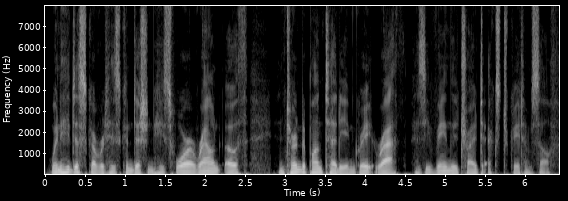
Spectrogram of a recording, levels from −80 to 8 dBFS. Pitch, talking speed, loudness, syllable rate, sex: 95 Hz, 225 wpm, -19 LUFS, 6.6 syllables/s, male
